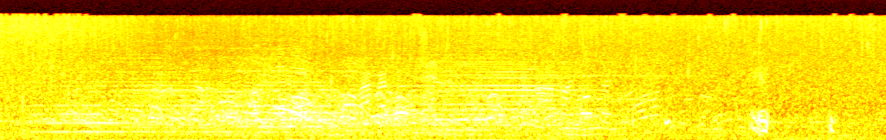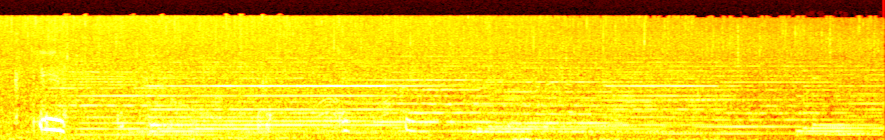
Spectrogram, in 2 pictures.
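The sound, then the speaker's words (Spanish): Steady rain pattering on a surface fills the background with a dense hiss, joined by sustained tonal sounds and a few brief louder knocks partway through. “Pero el que hizo arder el templo de Istar y descender la lluvia sobre nosotros es Dios, el único Dios.”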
